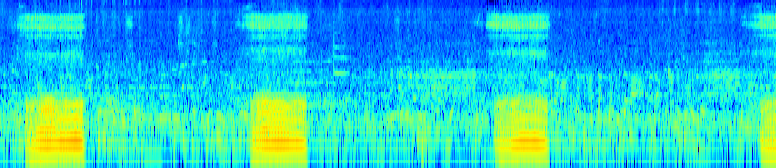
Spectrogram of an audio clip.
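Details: French Bulldog Gomashio asleep, snoring steadily: buzzy, throaty snores with a hissing edge, repeating about every four to five seconds, four snores heard in a quiet room.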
